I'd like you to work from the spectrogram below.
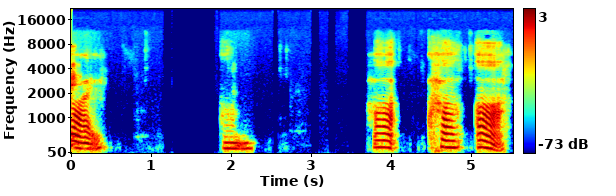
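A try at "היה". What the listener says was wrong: so the yud actually sounds like a Y here, and it starts with a hey sound.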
